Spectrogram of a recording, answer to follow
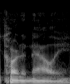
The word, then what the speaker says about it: Cardinale: It's got to be Cardinale. It's Italian. You always pronounce the E in the Italian names.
